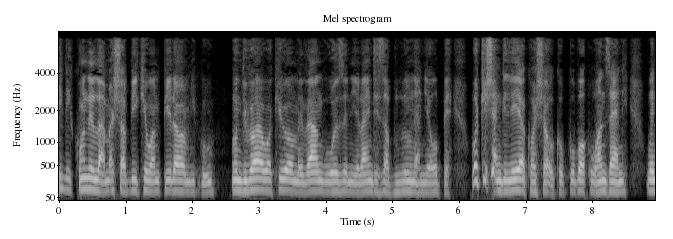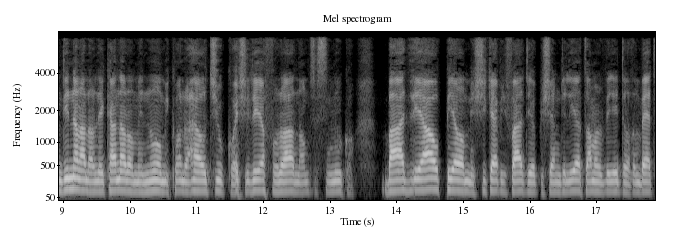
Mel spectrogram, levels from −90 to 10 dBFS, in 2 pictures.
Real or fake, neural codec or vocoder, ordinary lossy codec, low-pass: fake; codec, 16 kHz in and 24 kHz out, 0.4 kbps, LongCat-Audio-Codec, two codebook decoder; MP3, 48 kbps; 7.2 kHz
